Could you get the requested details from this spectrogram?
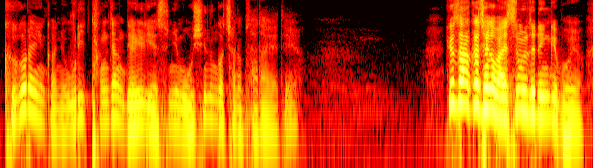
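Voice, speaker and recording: Man, pastor, sermon, high voice, swooping pitch, dry close sound, conversational. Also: quick pace, dry recording. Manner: animated, conversational preaching with acted-out family quotes. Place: church sanctuary.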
